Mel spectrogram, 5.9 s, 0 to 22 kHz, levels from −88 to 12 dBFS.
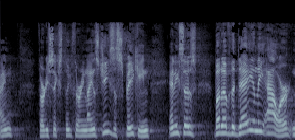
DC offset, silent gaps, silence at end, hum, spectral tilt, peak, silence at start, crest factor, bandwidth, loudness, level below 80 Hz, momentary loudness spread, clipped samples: under 0.1%; none; 0 s; none; -3 dB/octave; -4 dBFS; 0 s; 18 dB; 11.5 kHz; -22 LUFS; -68 dBFS; 9 LU; under 0.1%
